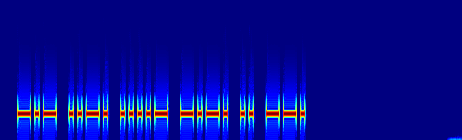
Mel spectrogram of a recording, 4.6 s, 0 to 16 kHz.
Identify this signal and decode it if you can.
Morse code, heard as a keyed tone, about 33 wpm, 700 Hz. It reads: KF4CIG
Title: Speed Racing - USA 2x3 Call Signs 28wpm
